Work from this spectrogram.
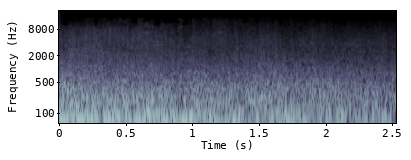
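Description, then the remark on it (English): A deep, sustained roar like the rumbling aftermath of a massive explosion, heavy in the low end and steady throughout, loud and dense with no voices. “Sometimes when I'm lying awake at night and hear the L in the distance, I think, what if the roar from the train is actually the roar from an atomic bomb?”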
